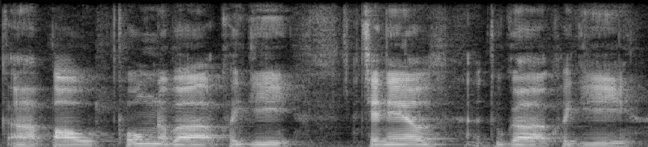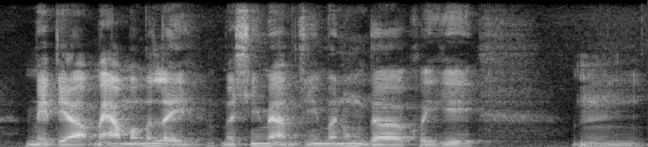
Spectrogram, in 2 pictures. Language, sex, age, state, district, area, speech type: Manipuri, male, 18-30, Manipur, Imphal West, rural, spontaneous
